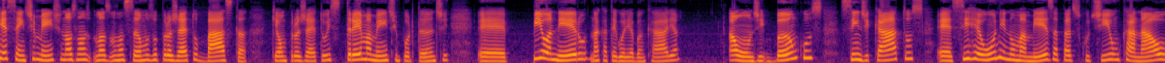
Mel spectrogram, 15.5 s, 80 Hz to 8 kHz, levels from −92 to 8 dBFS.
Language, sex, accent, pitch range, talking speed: Portuguese, female, Brazilian, 195-225 Hz, 110 wpm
